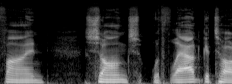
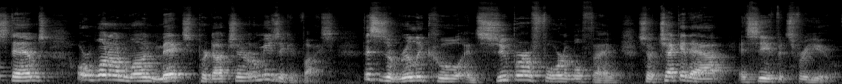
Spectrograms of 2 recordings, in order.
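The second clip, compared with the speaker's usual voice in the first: higher, lilting channel-plug delivery; presenter's pitched-up promo read; scripted promo read; 5 semitones higher, 3 dB quieter than usual. Acted. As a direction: sell it like a presenter, dropping at phrase ends.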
